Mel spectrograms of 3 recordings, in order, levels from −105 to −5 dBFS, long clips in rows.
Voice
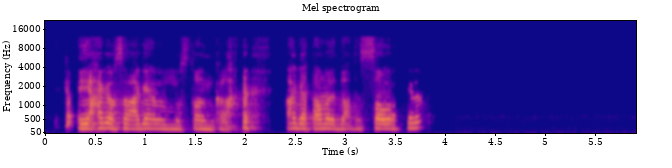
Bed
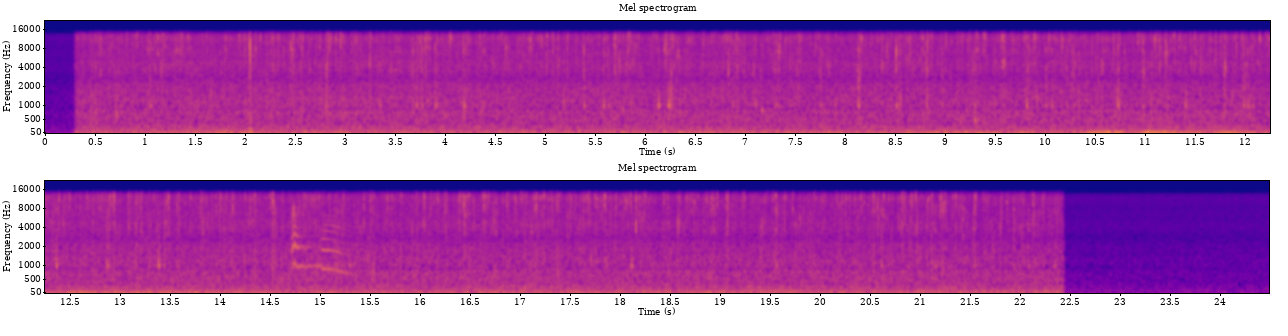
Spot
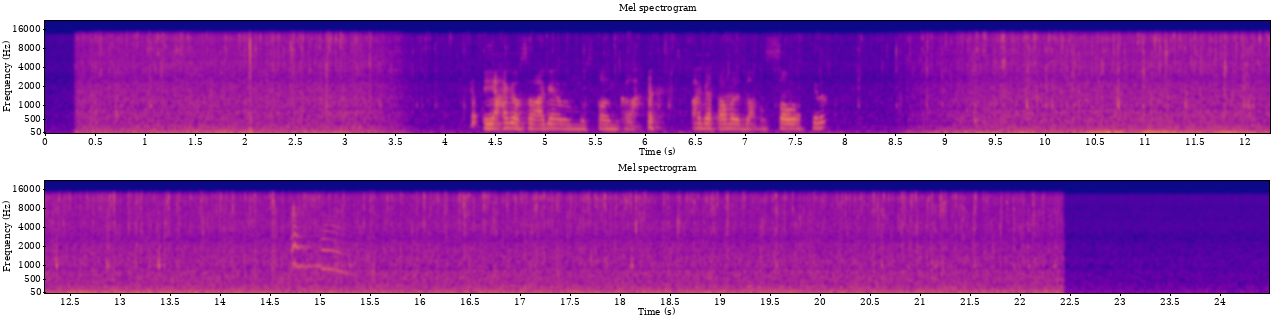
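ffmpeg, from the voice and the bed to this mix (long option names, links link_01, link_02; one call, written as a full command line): ffmpeg -i stem1.wav -i stem2.wav -filter_complex "[0:a]adelay=4050,volume=-3dB[link_01];[1:a]volume=14dB,afade=type=out:start_time=3.16:duration=0.53:silence=0.141254,afade=type=in:start_time=8.48:duration=1.07:silence=0.125893[link_02];[link_01][link_02]amix=inputs=2:normalize=0" out.wav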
